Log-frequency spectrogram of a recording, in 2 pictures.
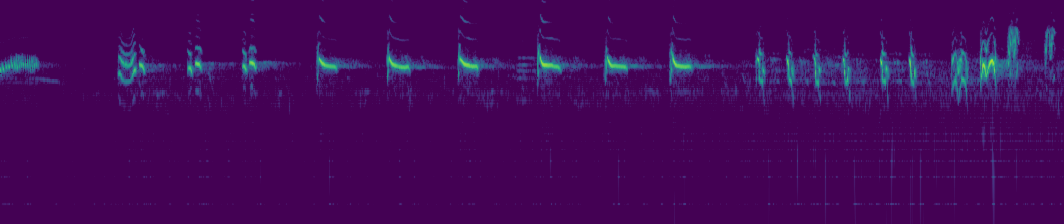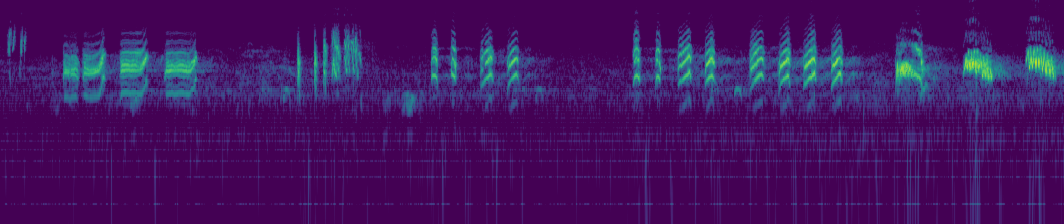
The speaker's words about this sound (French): Voilà une grive, c'est une grive musicienne enregistrée par Jean-Claude Roche.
